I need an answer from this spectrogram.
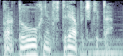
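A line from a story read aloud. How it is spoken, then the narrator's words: Upset snort. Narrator (Russian): Велес хмыкнул расстроенно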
